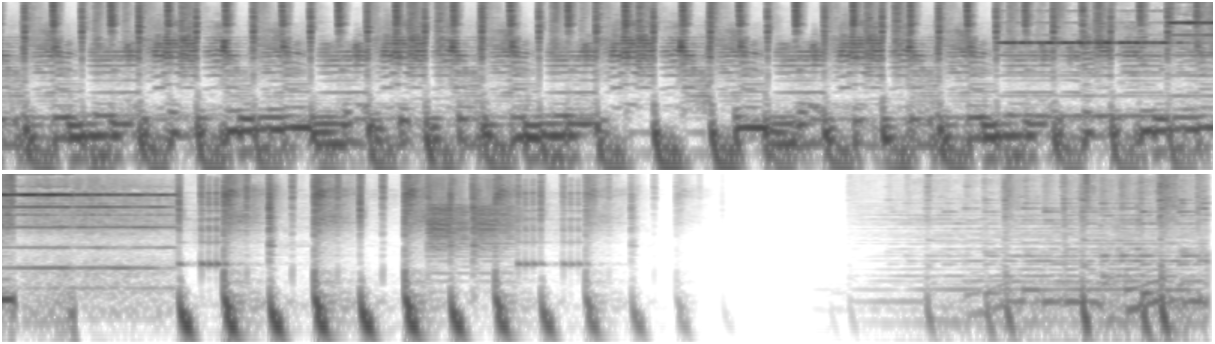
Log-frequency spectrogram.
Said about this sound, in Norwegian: Roll jingle.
